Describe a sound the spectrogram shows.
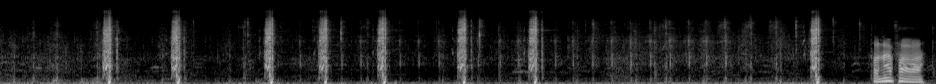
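Airsoft shots pop sharply, one at a time, at uneven intervals.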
